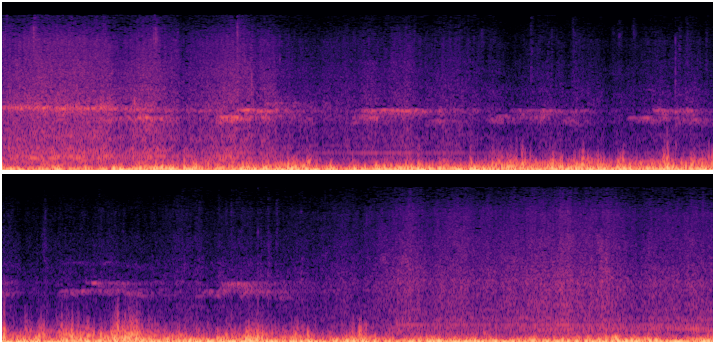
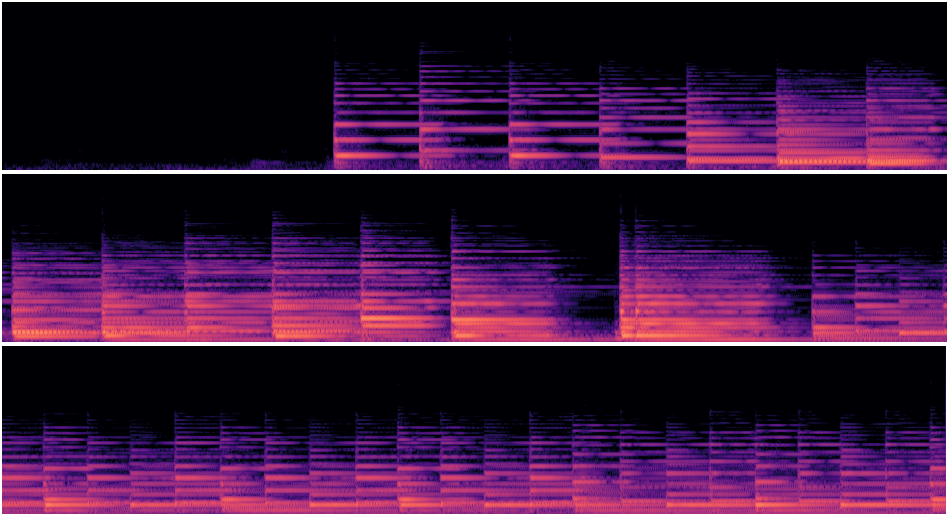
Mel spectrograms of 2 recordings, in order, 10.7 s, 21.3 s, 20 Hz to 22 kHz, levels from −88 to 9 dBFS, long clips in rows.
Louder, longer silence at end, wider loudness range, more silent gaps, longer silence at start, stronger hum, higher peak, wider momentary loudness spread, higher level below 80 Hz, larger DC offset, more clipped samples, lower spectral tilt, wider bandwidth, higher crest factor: first, -16 LUFS vs -25 LUFS; about the same, 0 s vs 0 s; second, 1 LU vs 10 LU; neither; second, 0 s vs 2.5 s; neither; first, 0 dBFS vs -6 dBFS; second, 4 LU vs 13 LU; first, -10 dBFS vs -52 dBFS; neither; neither; second, -7.5 dB/octave vs -10 dB/octave; first, 5.8 kHz vs 4.9 kHz; second, 8 dB vs 20 dB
